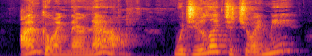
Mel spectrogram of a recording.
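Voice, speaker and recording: A woman performs a put-on character voice at a moderate pace. Her fairly high pitch moves in very wide swings. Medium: read story. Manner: hearty, kindly.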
